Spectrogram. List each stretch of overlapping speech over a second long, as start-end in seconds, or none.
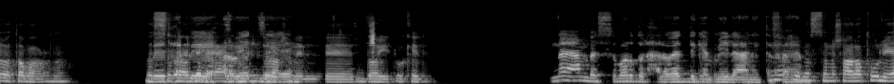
1.5-3.0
